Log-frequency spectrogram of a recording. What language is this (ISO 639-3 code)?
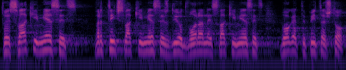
hrv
